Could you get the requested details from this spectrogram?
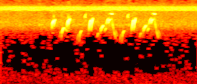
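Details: Brief burst of European goldfinch khelwii song, described as rare: a quick sequence of clear, liquid twittering notes, some dipping down, set against a steady shrill background tone.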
